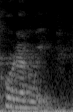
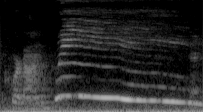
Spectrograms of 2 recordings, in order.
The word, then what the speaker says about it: cordon bleu: Yeah, where's cordon bleu? I was gonna say you Something like maybe mispronounced it because most people call it cordon wee.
